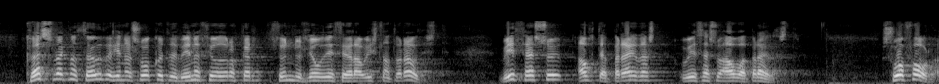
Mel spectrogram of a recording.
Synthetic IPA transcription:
kʰvɛr̥svɛknaθœɣðʏhɪːnːaɾ̥svɔːkʰœt̪ʏðvɪːnaθjoːwðʏɾɔhkaɾ̥θʏnːʏljoːwðɪθɛːɣaɾawist̪lant̪vɔɾawðɪst̪ | vɪðθɛsːʏawht̪ɪapɾaɣðast̪ɔɣvɪðθɛsːʏaːwvaðpɾaɣða̰st̪ | svɔfoːwɾ

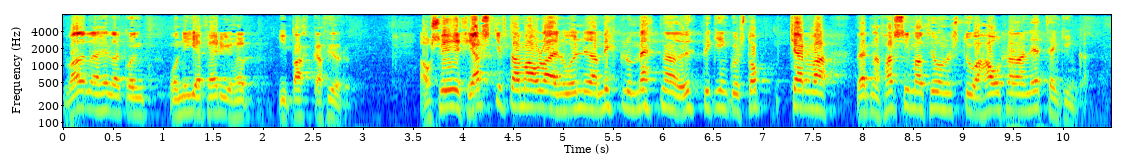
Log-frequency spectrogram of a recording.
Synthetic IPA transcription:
vaðɾlɛhejvðakœɥŋkɔɣniːjafɛɾjʏɦœp̚nipahkafjœːɾʏ̰m | a̰wsvɪːðɪfjaɾ̥scɪft̪amaːwlaɛɾnuʏnːɪðamɪhklʏmːɛht̪naðaʏhpːɪciŋkʏst̪ɔpnc̪ʰɛɾvavɛknafarsimaθjownʏst̪ʏɔɣɦaːwr̥aðanɛːt̪ʰejŋciŋka

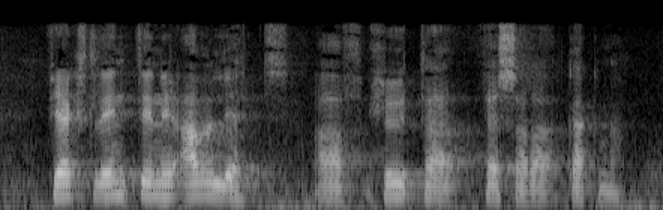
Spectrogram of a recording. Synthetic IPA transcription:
fjɛkst̪lejnt̪ɪnːɪʔavljɛht̪avl̥ʏːt̪aθɛsːaɾakakna

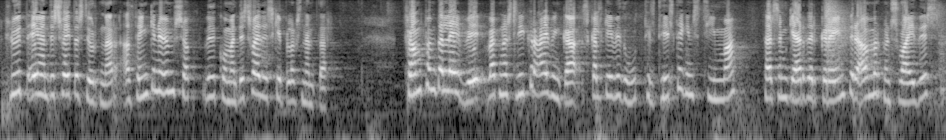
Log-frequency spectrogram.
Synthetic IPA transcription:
l̥ʏːt̪eːjɣant̪ɪsveːjt̪ast̪jowɾt̪naɾa̰ðθejɲcɪnːɪʏmsœːk̚nvɪðkʰɔːmant̪ɪsvaːjðɪscɪːplaxsnɛmt̪aɾ̥ | fɾamkʰvɛmt̪aleːjvɪvɛknast̪liːkaɾaːjviŋkaskalcɛːvɪðuːt̪ʰːɪlt̪ʰɪl̥t̪ʰejcɪnst̪ʰiːma | θaɾ̥sɛmcɛɾðɪɾkɾeːjnfɪɾɪɾavmœr̥kʏnsvaːjðɪs

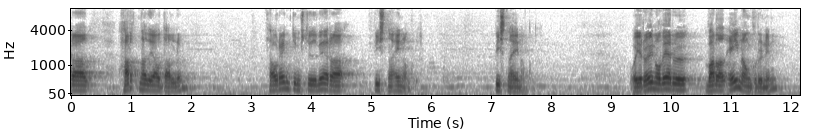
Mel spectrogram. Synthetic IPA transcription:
ɾaðhaɾt̪naðɪawt̪alːʏm | θawɾejnt̪ʏmst̪ʏðvɛːɾapist̪naeːjna̰wŋkɾʏ̰ð | pist̪naejna̰wŋkɾʏð | ɔɣjɛɾœːɥjnawvɛːɾʏvaɾðaðeːjnawŋkɾʏnɪn

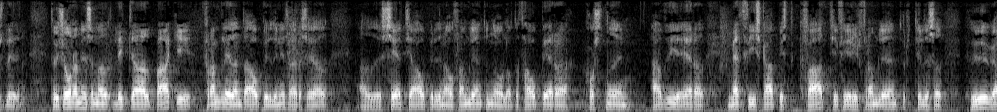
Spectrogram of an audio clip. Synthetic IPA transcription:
st̪lejðɪna̰ | θʰœjsjoːwnaɾmɪðsɛmaðlɪcːaːðpaːcɪfɾamleːjðant̪aaːwpɪɾðɪnːɪθaɣaɾaðseːjaːð | a̰ðsɛːt̪ʰjaaːwpɪɾðɪnaːwfɾamlejðant̪ʏnːaɔlaːwt̪aθawpɛːɾa | kʰɔst̪naðɪn | aviɛɾað | mɛθfiskaːpɪst̪kʰvaːt̪ʰɪfɪɾɪɾ̥fɾamlejðant̪ʏɾ̥t̪ʰɪlθɛsːað | hʏːɣa

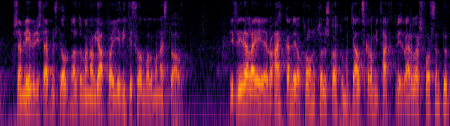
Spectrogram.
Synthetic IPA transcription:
sɛmlɪːðʏɾist̪ɛpnʏmst̪jowɾt̪nalt̪ʏmanːawjapvaːjɪriːcɪsfjɔwɾmaːlʏmawnajst̪ʏa̰ːwɾʏ̰ | iθɾiːðalaːjɪɛɾʏhajhkanːɪɾawkʰɾownʏt̪ʰœːlʏskɔht̪ʏmɔɣcalt̪skɾawmit̪ʰaxt̪vɪðvɛɾlaɣsfɔr̥sʏmt̪ʏɾ̥

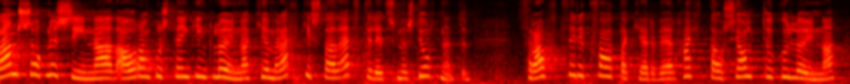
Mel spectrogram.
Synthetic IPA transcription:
ransowhknɪ̥siːnaːðaːwɾawŋkʏst̪ʰejɲciŋklœːɥnacʰɛːmʏɾɛhcɪst̪aːðɛft̪ɪɾlejt̪smɛðst̪jowɾ̥t̪nɛnt̪ʏm | θɾawht̪fɪɾɪɾ̥kʰvaːt̪acʰɛɾvɪɛɾ̥hajht̪aːwsjawlt̪ʰœːkʏlœːɥna

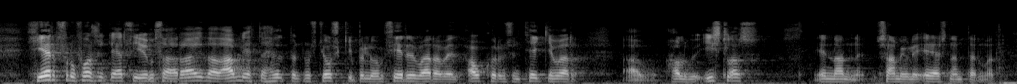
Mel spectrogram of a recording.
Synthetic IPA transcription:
çɛːɾ̥fɾufɔ̥sɪt̪ɪɛɾ̥θviʏmθaðraːjðaːðavljɛht̪aɦɛvðpʏnt̪ʏmst̪jowlsciːpɪlœɣʏmfɪɾɪɾvaːɾavɪða̰ːwkʰœɾʏnsɛmt̪ʰɛːcɪnvaɾ | a̰vhawlvʏ̰ʔist̪lans | ɪ̰nːansaːmjowlɪʔɛːɛsnɛmt̪ɛɾna̰ɾ̥

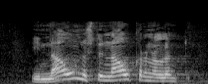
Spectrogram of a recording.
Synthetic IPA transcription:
inaːwnʏst̪ʏnaːwkɾanːalœnt̪ʏ̥

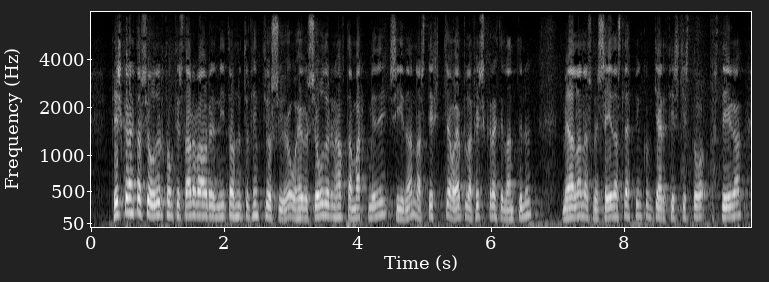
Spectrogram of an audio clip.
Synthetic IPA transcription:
fɪskɾajht̪asjoːwðʏɾt̪ʰowkt̪ʰɪst̪aɾvaːwɾɪðniːt̪aw̪nʏnt̪ɾ̥fɪm̥t̪ʰjiɔsjœːɔɣɦɛvʏɾ̥sjoːwðʏɾɪnɦaft̪amar̥kmɪðɪsiːðanaðst̪ɪr̥caɔɣɛplafɪskɾajht̪ɪlant̪ɪnʏ | mɛːðalanːasmɛðseːjðast̪ɛhpiŋkʏmcɛɾðfɪscɪst̪st̪ɪːɣa

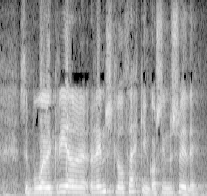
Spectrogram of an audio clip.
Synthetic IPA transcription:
sɛmpuːavɪðkɾiːarejnst̪lʏɔθɛhciŋkawsiːnʏsvɪːðɪ

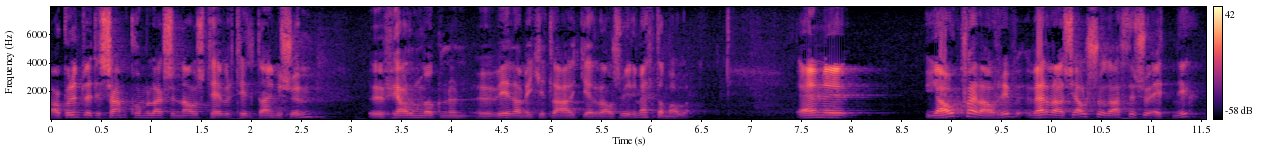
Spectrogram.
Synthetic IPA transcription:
awkɾʏnt̪vɛt̪ɪsamkʰɔːmʏlaɣsɛmnawðst̪hɛvʏɾ̥t̪ʰɪlt̪aːjmɪsʏm | fjawɾmœknʏnvɪːðamɪcɪt̪la̰ʔa̰ðcɛɾːaawsvɪðɪmɛn̥t̪ama̰ːwla̰ | ɛn | jaːwkʰvaːjðaːwr̥ɪvvɛɾðaːðsjawlsœɣðaavθɛsːʏejt̪nɪx

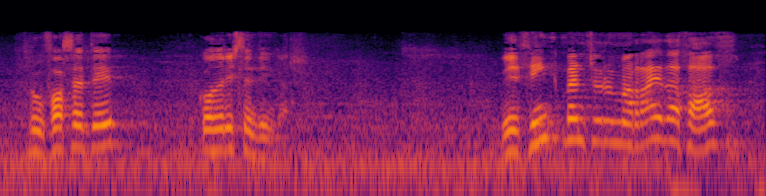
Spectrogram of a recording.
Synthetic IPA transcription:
fɾufɔrsɛjt̪ɪ | kowðʏɾist̪ɛnt̪iŋkaɾ̥ | vɪðθiŋkmɛnθʏɾʏmaðraːjðaθað

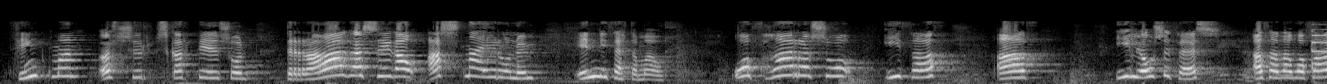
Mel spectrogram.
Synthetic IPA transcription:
θiŋkmanːœsʏɾ̥skar̥pɪðɪsɔn | t̪ɾaːɣasɪɣawast̪naejɾɔnʏm | ɪnːiθɛht̪amaːwl | ɔɣfaːɾasɔiθað | að | iljowsɪθɛsaðθaðawafaː

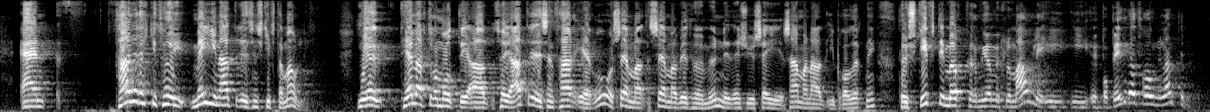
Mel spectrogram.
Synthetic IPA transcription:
ʔɛn | θaðɛɾɛhcɪθœɥmeːjːɪnaːt̪ɾjðɪsɛmscɪft̪amaːwlɪ̰ | jɛɣt̪ʰɛːlaft̪ʏɾawmoːwt̪ɪaðθœɥaːt̪ɾejðɪsɛmθaɾɛɾʏɔɣsɛːmasɛːmavɪðɦœvʏmʏnːɪðejnsɔjɛseːjɪsaːmanaðḭpɾoːwðɛɾt̪nɪ | θœɥscɪft̪ɪmœɾ̥kkfɛɾɪɾmjœːɣmɪhklʏmaːwlɪiiʏhpawpɪðkaðθɾoːwɪnilant̪ɪnɪ

